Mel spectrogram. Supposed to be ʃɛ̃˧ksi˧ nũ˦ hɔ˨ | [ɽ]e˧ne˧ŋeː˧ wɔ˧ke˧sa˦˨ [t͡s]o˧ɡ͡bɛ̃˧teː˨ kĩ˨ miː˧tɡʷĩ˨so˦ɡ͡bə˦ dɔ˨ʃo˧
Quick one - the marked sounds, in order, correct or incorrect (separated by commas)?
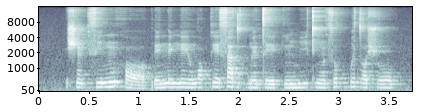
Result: incorrect, incorrect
